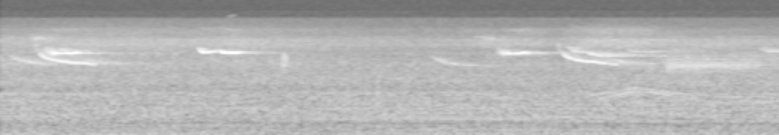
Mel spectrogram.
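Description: Faint birdsong: a handful of short, high chirps, several of them sliding down in pitch, over quiet outdoor background noise.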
